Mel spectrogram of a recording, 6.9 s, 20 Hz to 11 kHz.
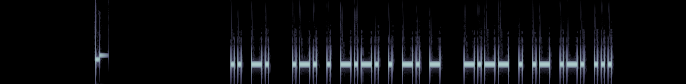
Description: Morse code, heard as a keyed tone, about 34 wpm, 700 Hz. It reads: IN RECENT YEARS
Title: Sets of 3 Words 35wpm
